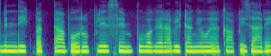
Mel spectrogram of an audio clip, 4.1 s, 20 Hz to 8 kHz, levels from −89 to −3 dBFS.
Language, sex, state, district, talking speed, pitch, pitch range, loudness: Hindi, female, Haryana, Rohtak, 175 wpm, 205 Hz, 205-210 Hz, -13 LUFS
